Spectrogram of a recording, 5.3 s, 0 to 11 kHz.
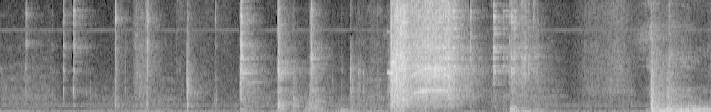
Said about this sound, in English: we need to put the 8mm wrench on there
